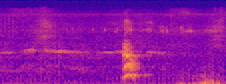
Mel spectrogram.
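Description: A dog barks once, a single short bark a little over a second in, over an otherwise quiet background with a faint steady high tone.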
